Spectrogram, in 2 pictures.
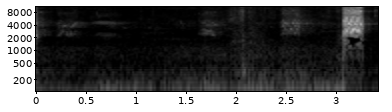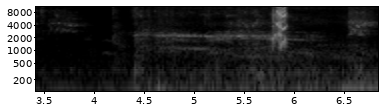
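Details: Yellow-sided conure parrot with two strong raspy squawks nearly three seconds apart, separated by quieter chattering notes and a thin whistled tone.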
